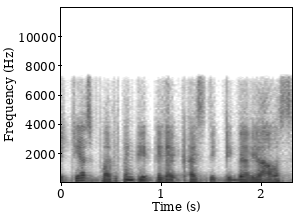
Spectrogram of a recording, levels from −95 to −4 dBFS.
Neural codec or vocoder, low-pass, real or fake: codec, 16 kHz, 0.5 kbps, FreqCodec, smaller model; 7.2 kHz; fake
